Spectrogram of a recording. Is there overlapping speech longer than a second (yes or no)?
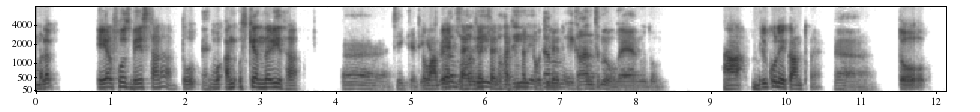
yes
